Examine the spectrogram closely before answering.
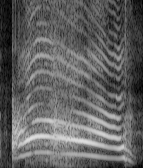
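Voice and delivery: very high, loud wailing cry; crying scream. Retold or imitated. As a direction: shriek like you're watching an attack. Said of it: "I was like".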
